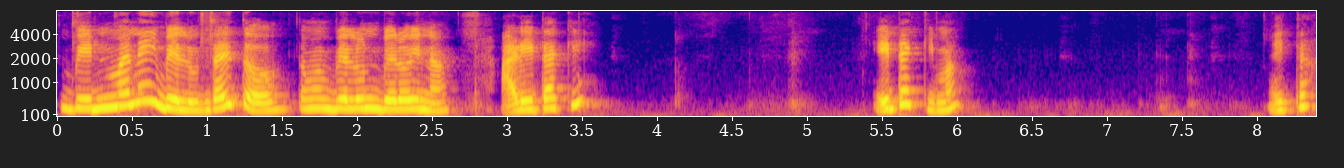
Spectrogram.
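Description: A woman's voice: high voice, lively intonation, slow, long pauses, highs cut off. A mother teaching her toddler words in a home video, coaxing with sing-song questions and praise.

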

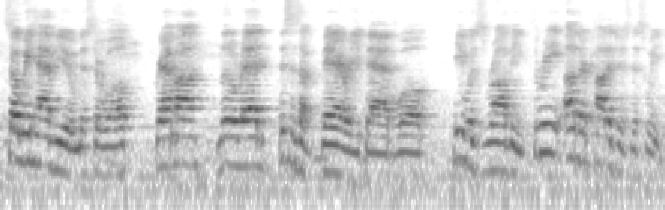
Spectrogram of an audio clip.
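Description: A man voicing a brave hunter in a storybook play, calling out loudly. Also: mid-range voice, animated, measured pace, pitched above the performer's own voice, close to an everyday voice. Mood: commanding. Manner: loud, shouting. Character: brave male woodland hunter, hearty. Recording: distant, echoey, noisy home recording.

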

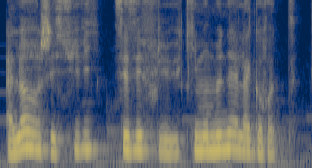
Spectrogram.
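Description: A woman voicing Alidor, a kind and loyal big dog who talks calmly, in a storybook reading. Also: mid-range voice, normal speed, faint music behind, lightly acted. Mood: telling.

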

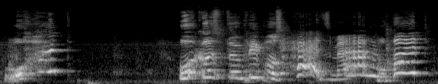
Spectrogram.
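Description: A man's voice: extremely high pitch, wildly swooping pitch, drawn-out words, bright, forceful tone, a little hiss or hum, poor audio. A young man in a small room, casually reacting to clips on webcam, laughing a lot and exclaiming in disbelief. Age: young adult. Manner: keeps exclaiming "what?" with frequent laughter.

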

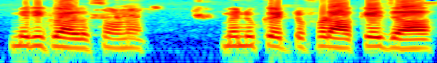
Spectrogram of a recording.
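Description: A woman's voice: on the high side, level tone, fairly quick, darkish tone, lightly acted. A young woman, playing a lovesick village college girl who pushes her friends for help. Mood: pleading. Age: young adult. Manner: pushy, pleading with her friends. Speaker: college student. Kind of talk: village family drama acting.

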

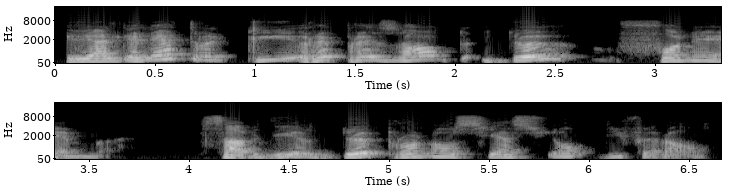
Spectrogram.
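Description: A man lecturing at a very slow, halting pace, with many filler sounds and restarts. His voice is gravelly and husky, and his pitch moves a lot as he spells out letter sounds one at a time. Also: expressive, highs cut off. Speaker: lecturer on Arabic script. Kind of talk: slow explanatory online lecture.

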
